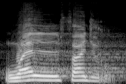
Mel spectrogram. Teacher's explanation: walfajr walfajr Jadi rnya disukunkan tapi dengan suara tipis walaj ya Jadi ada suara ro tapi direndahkan ya atau ditipiskan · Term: suara rendah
